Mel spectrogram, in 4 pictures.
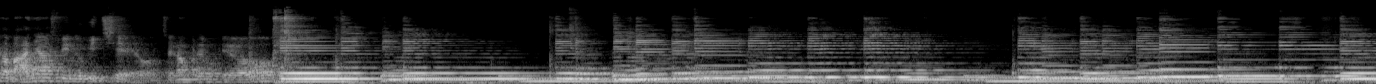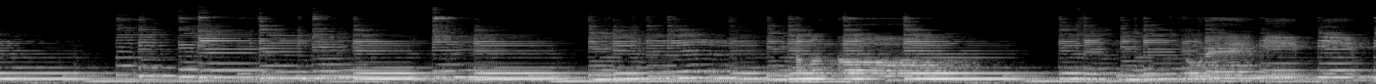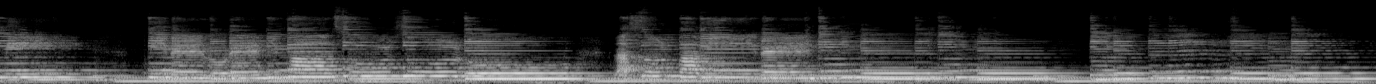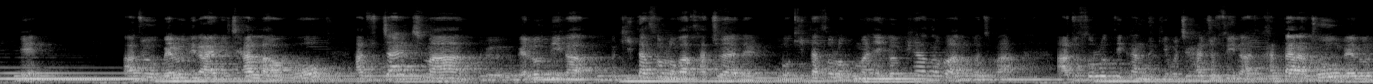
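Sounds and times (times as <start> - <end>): backing chords and bass line: 2.3 - 55.0
acoustic guitar melody: 2.8 - 55.0.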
